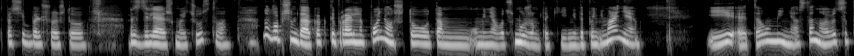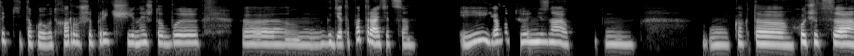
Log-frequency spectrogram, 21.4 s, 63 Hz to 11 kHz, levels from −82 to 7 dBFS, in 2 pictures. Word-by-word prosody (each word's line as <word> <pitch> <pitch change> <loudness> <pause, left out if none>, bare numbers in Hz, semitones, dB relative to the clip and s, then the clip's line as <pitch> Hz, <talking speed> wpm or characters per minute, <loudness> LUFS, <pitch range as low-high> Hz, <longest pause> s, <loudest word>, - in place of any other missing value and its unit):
спасибо 215 -3 -6
большое, 190 -2 -3
что 175 -1 -5 0.5
разделяешь 200 -4 +1
мои 175 -2 -4
чувства. 220 -5 -6 0.4
Ну, 430 -5 -1
в - - 0
общем, 290 -3 +3
да, 200 -6 +8
как 230 +5 -4
ты 250 - +1
правильно 235 -1 +4
понял, 275 0 +1
что 205 -1 -2
там 180 -3 -2
у 185 - -8
меня 185 -1 -2
вот 175 0 -5
с - - -14
мужем 190 -9 +3
такие 170 0 -9
недопонимания, 195 - 0 0.8
и 200 +6 +1
это 190 -1 -1
у 255 - +1
меня 225 -7 +2
становится 235 +1 0
таки 245 0 -9
такой 195 -3 -2
вот 180 +1 -5
хорошей 220 0 -2
причиной, 230 -2 -1
чтобы, 220 +1 0 0.5
эм, 195 - -1
где-то 190 -3 -1
потратиться. 200 -9 +3 0.5
И - - -4 0.2
я 235 -1 +2
вот, 270 +2 -9
э, 240 - +2
не 240 0 +6
знаю, 230 -5 +1 0.4
м, 195 -1 -3 0.9
м, 180 0 -4
как-то 195 -3 +3
хочется 215 -3 +5
200 Hz, 130 wpm, -23 LUFS, 185-235 Hz, 0.9 s, да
